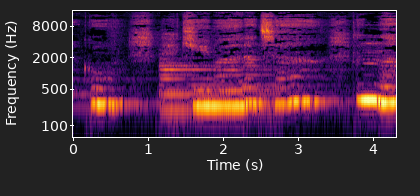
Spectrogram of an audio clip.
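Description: Female voice singing a slow Korean ballad over soft instrumental accompaniment, with a short breath between phrases about a second in.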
